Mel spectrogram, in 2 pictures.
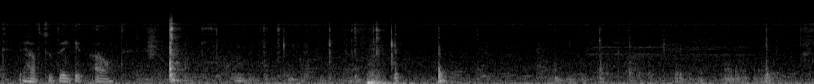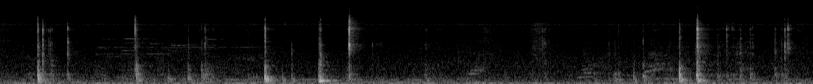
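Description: Plastic clips click and snap as a screwdriver pries them loose.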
